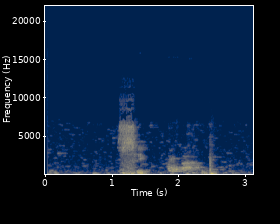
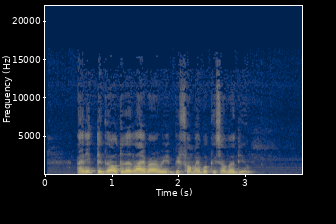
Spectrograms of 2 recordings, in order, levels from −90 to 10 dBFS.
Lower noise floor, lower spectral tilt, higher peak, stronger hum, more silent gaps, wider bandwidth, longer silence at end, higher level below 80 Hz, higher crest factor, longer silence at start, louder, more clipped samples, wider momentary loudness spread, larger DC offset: second, -54 dBFS vs -58 dBFS; second, -5 dB/octave vs -7 dB/octave; second, -6 dBFS vs -2 dBFS; neither; neither; second, 10 kHz vs 14 kHz; second, 0.25 s vs 0.75 s; first, -36 dBFS vs -56 dBFS; first, 20 dB vs 14 dB; second, 0.05 s vs 0.5 s; second, -25 LUFS vs -16 LUFS; neither; first, 21 LU vs 10 LU; neither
